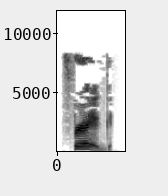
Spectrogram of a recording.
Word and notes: frig: British English

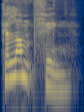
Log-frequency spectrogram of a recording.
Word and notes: galumphing: British English

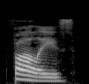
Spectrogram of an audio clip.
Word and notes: follies: British English

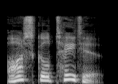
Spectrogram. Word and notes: auscultative: British English

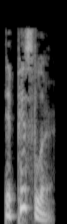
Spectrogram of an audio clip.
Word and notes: epistler: British English

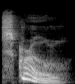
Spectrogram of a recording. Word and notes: scroll: British English

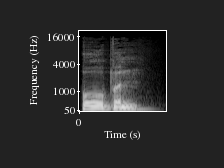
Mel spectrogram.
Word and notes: auburn: British English

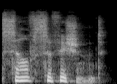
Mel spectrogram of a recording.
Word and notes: self-sufficient: British English

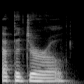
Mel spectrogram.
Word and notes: epidural: American English

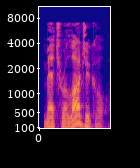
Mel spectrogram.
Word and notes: metrological: British English

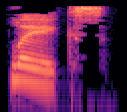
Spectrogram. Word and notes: lakes: British English

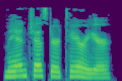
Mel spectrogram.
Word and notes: manchester terrier: British English

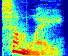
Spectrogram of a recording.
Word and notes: someway: British English

